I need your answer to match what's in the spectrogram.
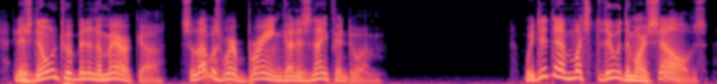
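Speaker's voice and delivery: ordinary delivery, nothing marked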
